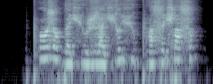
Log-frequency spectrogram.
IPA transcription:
pʰ ɔ˧˥ z ɔ˨ ɡ a˨ ç u˨ ɮ a˨ ç ɔ˧˥ ç u˨ pʰ ə˨ sˤ ɯ˧˥ ç ɾ ɯ˧˥ sˤ

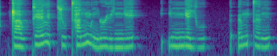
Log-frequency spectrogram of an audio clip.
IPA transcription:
ʈ a˨˩ w k ɛ˧˥ l ɨ˨˩ t̚ s u˨˩ t̪ʰ a˧˥ n m ə˨˩˨ ŋ ɹ ɨ˨˩ j ɲ e˧ | ʔ i˨˩˨ m ɲ ɛ˨˩ j u˨˩˨ | ʔ ə˧˥ m t̪ ə˨˩˦ ŋ

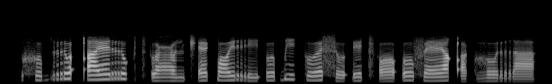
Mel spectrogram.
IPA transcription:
x ʊ˩˧ b r o˥ ʔ qʼ ɛː˧˥ r o˥ k t͡sʼ ʊ˩ ʕ ʊ˩ n t͡ʃʼ ɛ˧˥ k͡p ɔ˧˥ ɪ̯ r i˩˧ ʔ ʊ˧ ɓ i˥ k ʊ˧˥ ə̯ s ʊ˩ ʔ ɪ˧˥ t͡sʼ ɔ˩˧ ʔ o˥ f ɛː˧˥ qʼ ʊ˩ k ɦ o˧ r a˩

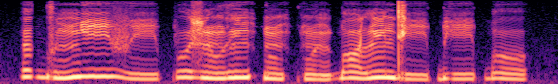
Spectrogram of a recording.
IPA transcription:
ə˦ ɡ u˧ ɲ iː˦ v iː˨ p u˦ z ũ˧ ɣ ĩ˦ k͡p ũ˨ kʷ ã˨ ɡ͡b ɔ˦˨ l ĩ˦ d iː˨ ɓ iː˧ ɓ o˦˨

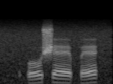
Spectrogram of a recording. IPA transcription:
ʔ o ʃ ɛː p ɛ

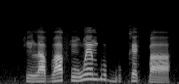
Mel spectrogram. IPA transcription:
k ĩ˨ l a˨ b a˨˦ f ũ˧ w ɛ̃˦ b o˦˨ b u˨ k ɛ˧ k͡p a˨

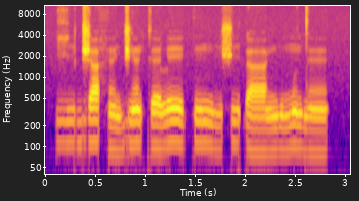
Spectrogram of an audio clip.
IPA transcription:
ɣ i˧ d͡ʒ a˦ h ɛ̃˨ d͡ʒ ɛ̃˦ k ɛ˧ l eː˦˨ k ĩ˧ ŋ i˨ ʃ i˦ ɗ aː˨ ŋ i˨ m ũ˦ d ɛ̃˨

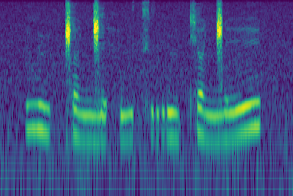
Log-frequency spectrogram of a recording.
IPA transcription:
l ʉ ǁ ɐ ŋ͡ǁ e h ɨː t͡s r ʉ cʰ ɐ ŋ͡ǁ eː

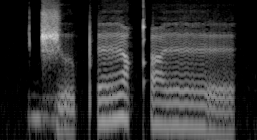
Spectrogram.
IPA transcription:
d͡ʒ ə̰ pʼ ɛ qʼ ɛː

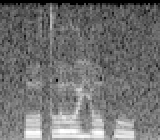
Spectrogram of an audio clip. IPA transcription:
ɤ t l ɤː j ɤ p u

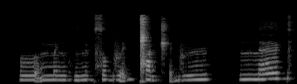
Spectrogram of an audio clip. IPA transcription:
lː o̰ mː e ŋ o̤ ɡ n ʉ ɡ s o ɡ v ḛ ɡ ǁ a ɡ t͡ʃʼ ḛ ɡ v ʉ | nː ɛ ɡ

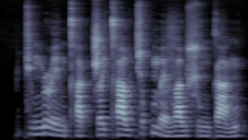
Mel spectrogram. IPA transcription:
c u˧˥ ŋ ɹ e˨˩˦ n t̪ʰ a˨˩ k̚ ʂ ə˧ j t̪ʰ a˧ w c ɔ˦˥ p̚ m ɛ˨˩˨ v a˧ w ʂ u˨˩ ŋ k a˨˩˦ ŋ

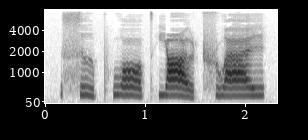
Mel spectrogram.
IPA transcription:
s ɹ̩˥˧ pʰ w ɔ˥˧ t̪ʰ j ɑ˥˩ ʊ̯ ʈ͡ʂ w a˥ ɪ̯

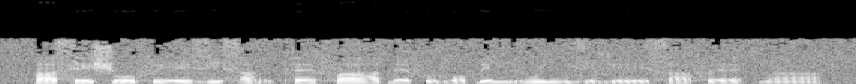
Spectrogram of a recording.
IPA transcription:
a˦ s e˦ ʃ o˦ f eː˨ z i˦ s a˨ r pʰ ɛ˦ f aː˦˨ ɗ ɛ˦ f ʊ˨ v ɔ˨ ɓ e˦ m r ũ˦ j ĩ˨ z ɪ˨ ɣ eː˨ s a˨ f ɛ˦ | ɡ ã˨

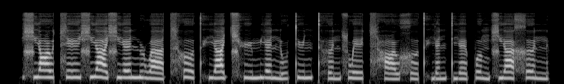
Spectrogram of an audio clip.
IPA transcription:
ɕ j ɑ˦ ʊ̯ t͡s e˦ ɪ̯ ɕ j ä˥˨ ɕ j ɛ˦ n ɻ w ä˨˩ t͡sʰ ɤ˥˨ t̪ʰ j ä˦ t͡ɕʰ y˦ m j ɛ˥˨ n u˦ t̪ y˦ n t̪ʰ ə˨˦ n s w e˧ ɪ̯ t͡sʰ ɑ˨˦ ʊ̯ x ɤ˨˩ t̪ʰ j ɛ˦ n t̪ j ɛ˨˦ p ɤ˥˨ ŋ ɕ j ä˥˨ x ə˥˨ n

